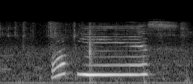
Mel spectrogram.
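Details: Male Japanese Spitz dogs named Toffee, Thor and Twyller: two quick rising whimpers, then one steady, even, held tonal whine of under a second, with a quiet background.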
